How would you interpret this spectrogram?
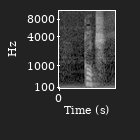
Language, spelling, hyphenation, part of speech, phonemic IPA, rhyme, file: Dutch, kot, kot, noun, /kɔt/, -ɔt, Nl-kot.ogg
- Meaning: 1. bad, ramshackle housing 2. rudimentary building to store (garden) material 3. student room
